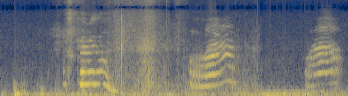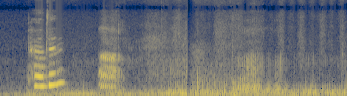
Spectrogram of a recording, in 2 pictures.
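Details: Eric, a pet cat, vocalising at breakfast time indoors: a run of five or six distinct meows, some falling, some wavering and trilled, spaced about a second apart, with faint low rumbling beneath.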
